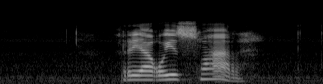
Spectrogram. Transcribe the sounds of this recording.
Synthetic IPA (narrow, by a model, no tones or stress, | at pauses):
rɪaɣʊɪswaːra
